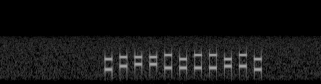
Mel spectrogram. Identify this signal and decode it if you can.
DTMF, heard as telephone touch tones, dialled by machine, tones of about 70 ms. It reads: 18006466791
